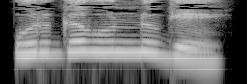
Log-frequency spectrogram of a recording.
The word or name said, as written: ಊರ್ಗಾವುಂಡುಗೆಯ್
